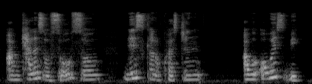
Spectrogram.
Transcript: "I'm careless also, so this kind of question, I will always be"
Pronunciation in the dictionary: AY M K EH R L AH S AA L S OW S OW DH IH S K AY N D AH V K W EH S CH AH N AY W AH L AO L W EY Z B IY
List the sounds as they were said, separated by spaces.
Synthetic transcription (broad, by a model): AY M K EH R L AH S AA S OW S OW DH IH S K AY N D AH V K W EH S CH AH N AY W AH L AO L W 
